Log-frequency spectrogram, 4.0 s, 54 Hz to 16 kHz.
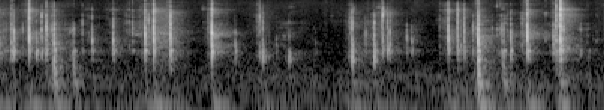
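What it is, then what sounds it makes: Plastic mechanical keyboard being typed on. Fingertips of both hands type softly on a compact 68-key plastic mechanical keyboard with a hollow case, resting on a desk mat, marketed as the cheapest of its kind. About 16 short, bright, clacky keystrokes come in quick bursts with a brief pause in the middle. Each click dies away almost instantly, with little low-end body.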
